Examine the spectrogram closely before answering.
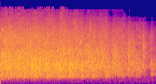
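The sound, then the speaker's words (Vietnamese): An audience applauds during a Buddhist dharma talk. The clapping is dense and continuous, holds steady, and eases off slightly toward the end. “Đúng vậy, hoan nghênh câu đó, một tràng phát tay giùm tôi.”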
